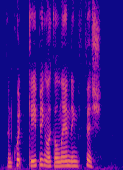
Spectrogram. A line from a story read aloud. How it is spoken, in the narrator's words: snapped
